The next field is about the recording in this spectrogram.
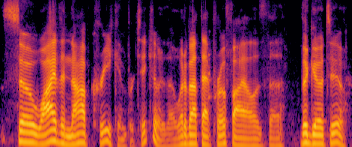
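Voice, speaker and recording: A man hosts a relaxed online whiskey show in an average-pitched voice. The sound is dry and close, and he keeps things upbeat and joking. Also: a little fast, no room sound. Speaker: show host. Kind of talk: casual podcast hosting.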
